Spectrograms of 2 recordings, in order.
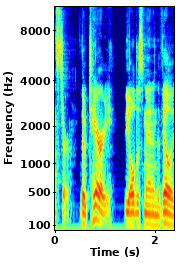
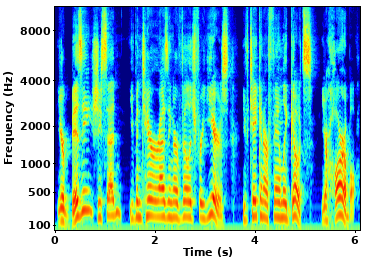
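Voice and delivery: infuriated; 7 semitones higher than usual. Acted. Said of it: "this infuriated Sarah".

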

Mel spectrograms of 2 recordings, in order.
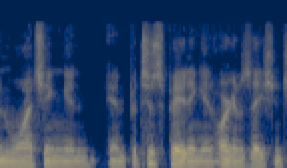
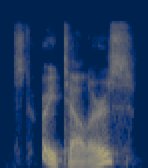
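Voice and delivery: ordinary talk

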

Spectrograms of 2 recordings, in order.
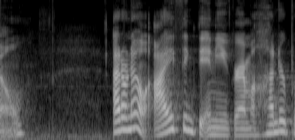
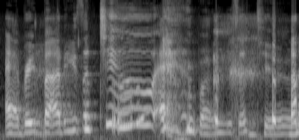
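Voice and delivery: higher, louder, laughing proclamation; laughing exclamation; 5 semitones higher, 4 dB louder than usual. Retold or imitated. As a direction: declare it gleefully through laughter.

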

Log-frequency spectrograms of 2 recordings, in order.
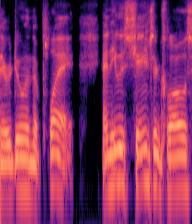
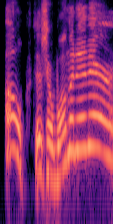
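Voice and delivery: quoted landlady; 13 semitones higher than usual. Retold or imitated. Landlady voiced in retelling.

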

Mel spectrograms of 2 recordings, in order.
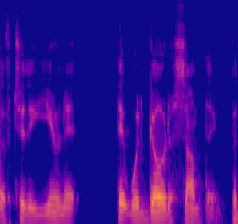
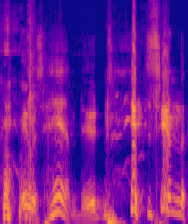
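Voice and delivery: higher, laughing punchline delivery; amused reveal; 7 semitones higher, 4 dB louder than usual. Real, not acted. Storyteller revealing the foreman was the culprit, laughing.

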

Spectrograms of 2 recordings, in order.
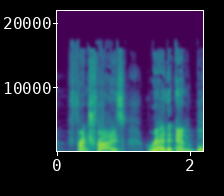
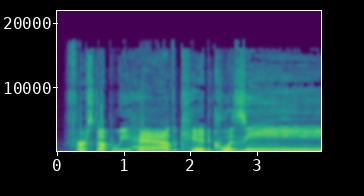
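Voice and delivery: very slow announcer reveal; 4 semitones higher, much slower than usual. Pretend. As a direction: unveil it like a show host.

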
